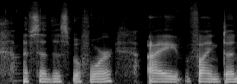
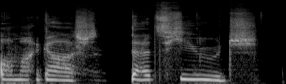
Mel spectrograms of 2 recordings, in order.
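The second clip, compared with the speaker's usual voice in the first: stretched-out sound, pitched way up; 9 semitones higher than usual. Joking about another player's videos: Lagundo impression. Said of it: "when he finds stuff and he's like".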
